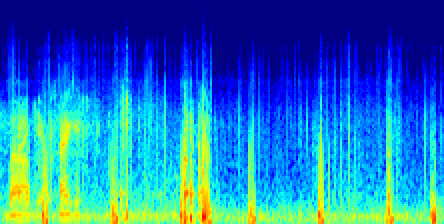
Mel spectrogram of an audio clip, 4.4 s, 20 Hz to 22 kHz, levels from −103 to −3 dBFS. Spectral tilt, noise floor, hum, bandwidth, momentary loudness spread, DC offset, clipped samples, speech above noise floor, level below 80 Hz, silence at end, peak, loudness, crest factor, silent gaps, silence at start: -9 dB/octave; -47 dBFS; none; 7.2 kHz; 19 LU; under 0.1%; under 0.1%; 17 dB; -40 dBFS; 0 s; -10 dBFS; -30 LUFS; 20 dB; none; 0 s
